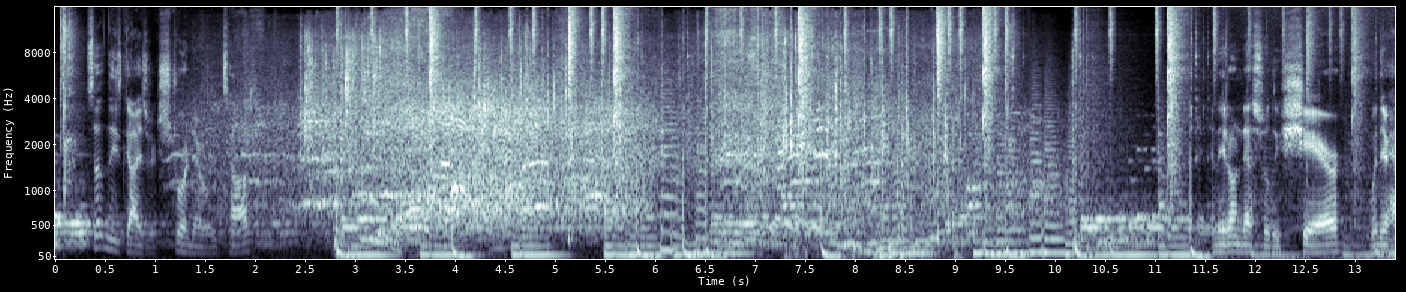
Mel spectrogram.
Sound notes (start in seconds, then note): 3.3 crowd cheering; 5.6 upbeat music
